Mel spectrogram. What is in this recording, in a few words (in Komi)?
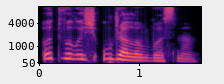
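ӧтвылысь уджалӧм вӧсна, Komi, female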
